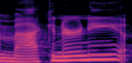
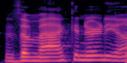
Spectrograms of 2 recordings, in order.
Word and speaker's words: McInerney: I am the McInerney on Twitter, which I probably should re-engineer, because McInerney is a horrible last name that has haunted me for a long time because no one can spell it or pronounce it.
